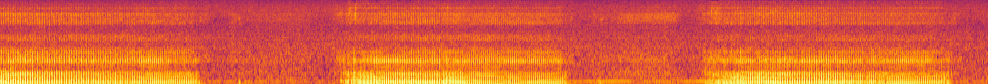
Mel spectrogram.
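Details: Loud, rumbling snores on each in-breath, about three breaths in ten seconds, with quieter wheezy out-breaths between, from a pet sleeping passed out; snoring.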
